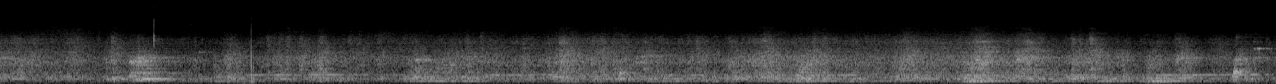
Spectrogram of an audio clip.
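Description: Concrete rubble crunches and clatters as an excavator claw breaks it.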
